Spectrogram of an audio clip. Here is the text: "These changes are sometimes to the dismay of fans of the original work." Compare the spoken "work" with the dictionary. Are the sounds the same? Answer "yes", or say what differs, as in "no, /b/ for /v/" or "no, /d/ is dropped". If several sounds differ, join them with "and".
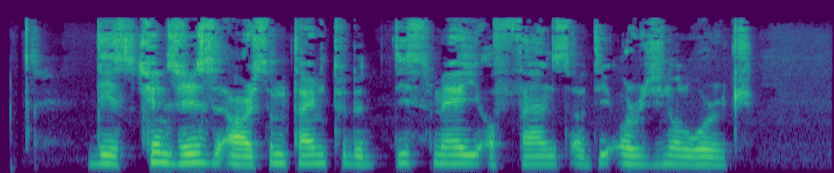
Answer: yes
